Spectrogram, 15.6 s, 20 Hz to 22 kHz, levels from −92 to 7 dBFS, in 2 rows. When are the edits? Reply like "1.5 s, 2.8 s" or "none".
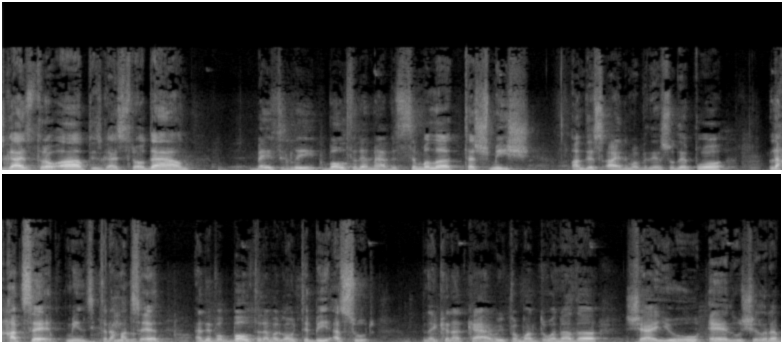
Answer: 8.8 s, 12.0 s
